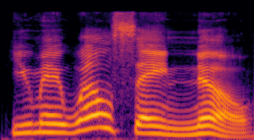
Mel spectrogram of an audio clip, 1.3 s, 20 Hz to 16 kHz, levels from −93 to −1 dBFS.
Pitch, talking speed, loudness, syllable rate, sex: 205 Hz, 235 wpm, -16 LUFS, 4.3 syllables/s, female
